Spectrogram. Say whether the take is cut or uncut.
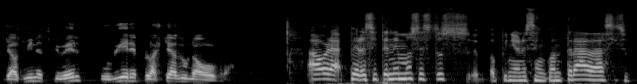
cut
